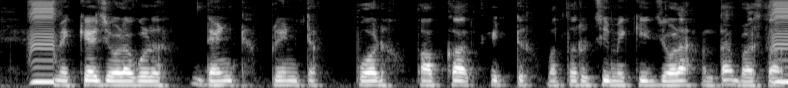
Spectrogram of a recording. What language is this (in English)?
Kannada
